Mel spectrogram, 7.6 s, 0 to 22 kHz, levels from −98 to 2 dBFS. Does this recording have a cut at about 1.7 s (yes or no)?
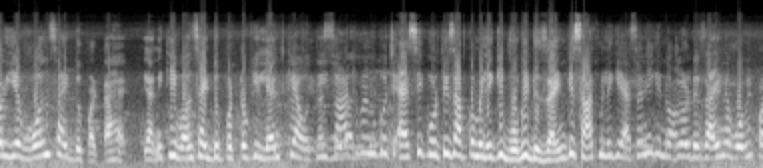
no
